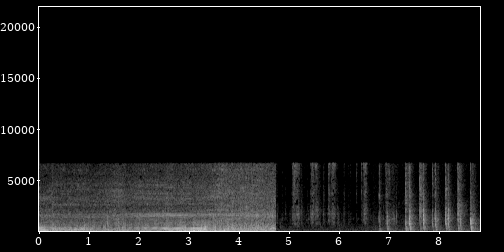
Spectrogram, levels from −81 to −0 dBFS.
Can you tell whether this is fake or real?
real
